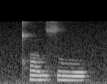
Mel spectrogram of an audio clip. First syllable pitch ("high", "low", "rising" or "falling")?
high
